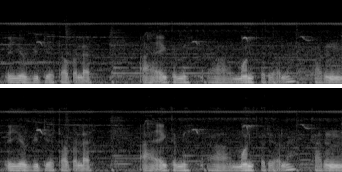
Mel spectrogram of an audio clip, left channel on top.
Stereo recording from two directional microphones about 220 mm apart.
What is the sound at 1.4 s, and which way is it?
Speech, 5° right (ahead or behind).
